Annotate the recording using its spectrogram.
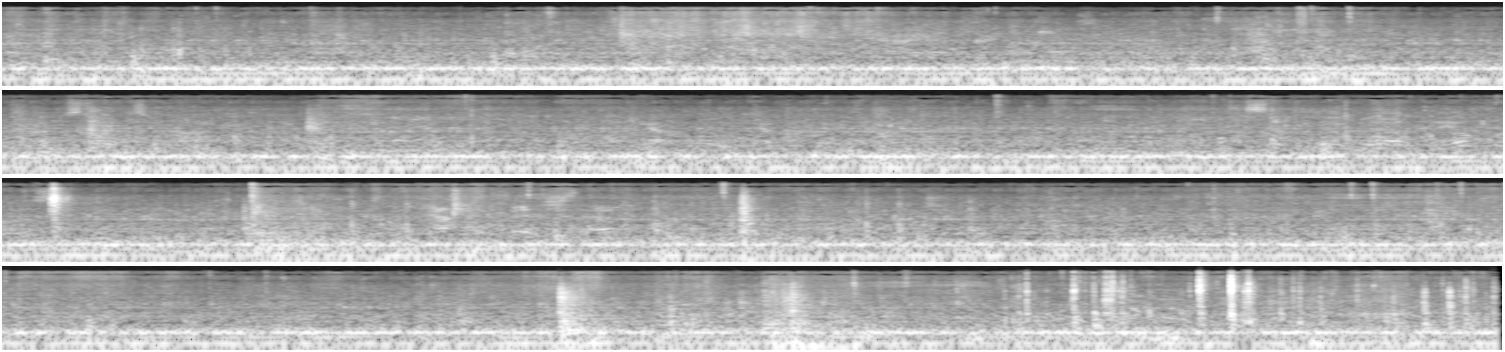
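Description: Boat engine idling steadily, a constant low hum, with scattered short clicks and knocks.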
